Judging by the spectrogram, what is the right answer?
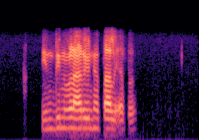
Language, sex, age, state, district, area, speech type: Santali, male, 18-30, Jharkhand, East Singhbhum, rural, conversation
